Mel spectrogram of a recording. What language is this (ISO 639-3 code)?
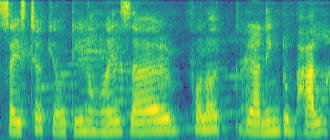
asm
